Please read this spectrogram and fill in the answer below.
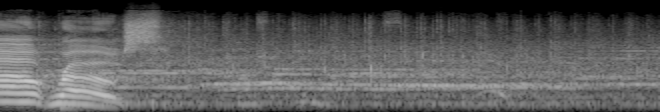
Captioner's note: applause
